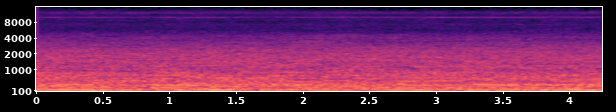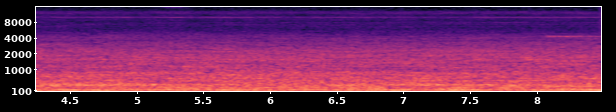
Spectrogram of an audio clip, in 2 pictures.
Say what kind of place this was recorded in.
elevator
